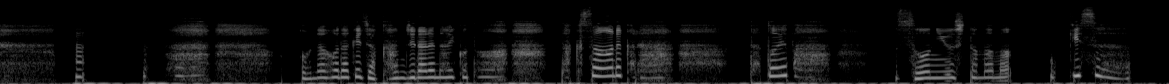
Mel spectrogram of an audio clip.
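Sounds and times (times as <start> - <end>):
woman breathing: 0.0 - 0.6, 1.6 - 2.8, 4.8 - 5.5, 6.4 - 7.3, 7.9 - 8.7
speech: 3.0 - 7.0, 7.7 - 8.4, 9.0 - 11.4.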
